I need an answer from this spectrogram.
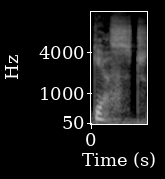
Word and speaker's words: Guest: up edgar albert guessed the last name is guest g u e essence AM T as in Tom look up Edie Edgar out what's with my words today a Edgar Edgar Albert guest look him up on YouTube he has a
